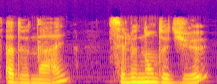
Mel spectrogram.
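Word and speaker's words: אֲדֹנָי: adonaï qui le tétragramme c'est ça s'écrit your dream avait ça se prononce adonaï c'est le nom de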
